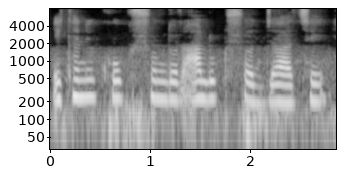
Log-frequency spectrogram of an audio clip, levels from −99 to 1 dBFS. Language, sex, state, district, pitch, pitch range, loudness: Bengali, female, Tripura, West Tripura, 225 Hz, 205-230 Hz, -16 LUFS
